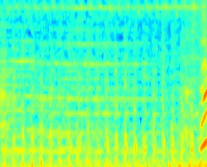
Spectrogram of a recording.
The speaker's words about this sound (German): startet und fliegt den Helikopter im leichten Zickzackkurs über den Park hinweg.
